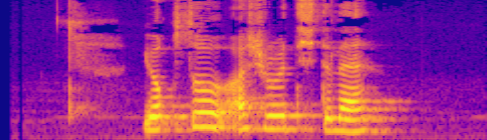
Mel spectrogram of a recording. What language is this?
Uyghur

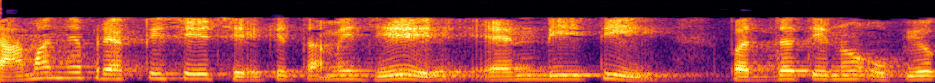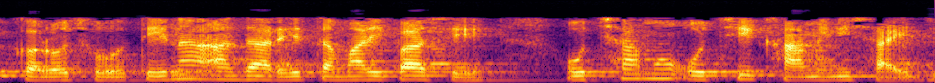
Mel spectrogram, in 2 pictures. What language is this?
Gujarati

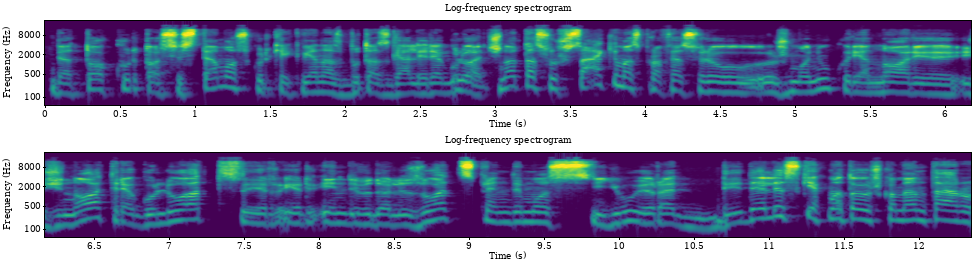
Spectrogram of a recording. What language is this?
Lithuanian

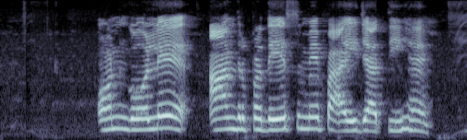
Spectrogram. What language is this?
Hindi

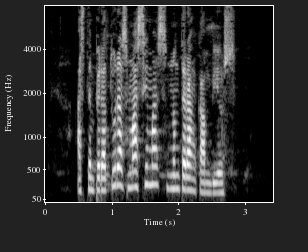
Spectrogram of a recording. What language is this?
Galician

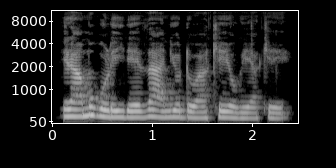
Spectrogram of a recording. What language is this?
Kikuyu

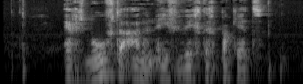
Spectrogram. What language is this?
Dutch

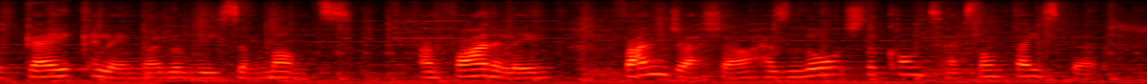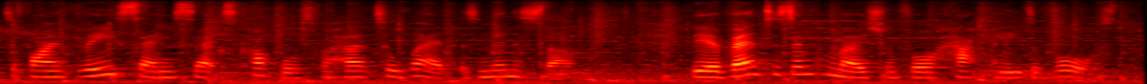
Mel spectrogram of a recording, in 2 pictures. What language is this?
English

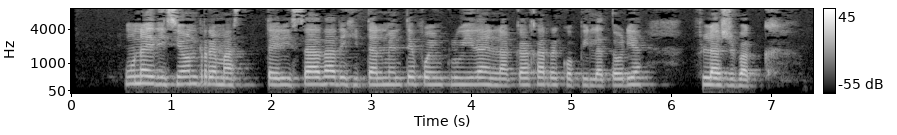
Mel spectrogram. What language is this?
Spanish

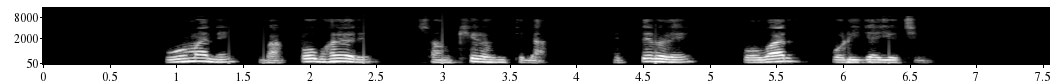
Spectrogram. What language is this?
Odia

